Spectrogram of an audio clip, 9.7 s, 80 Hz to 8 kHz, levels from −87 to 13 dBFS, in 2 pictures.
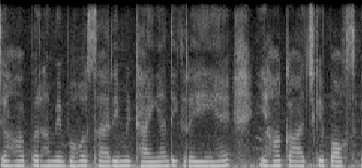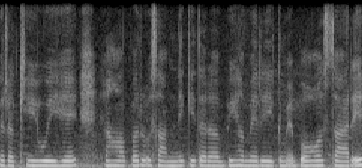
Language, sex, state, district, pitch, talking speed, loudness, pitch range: Hindi, female, Chhattisgarh, Raigarh, 220 Hz, 175 wpm, -16 LUFS, 210-225 Hz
